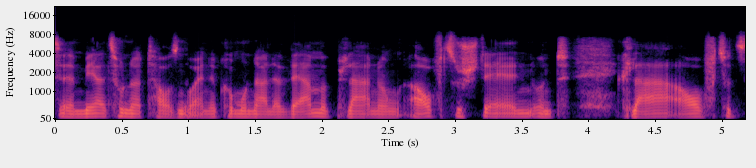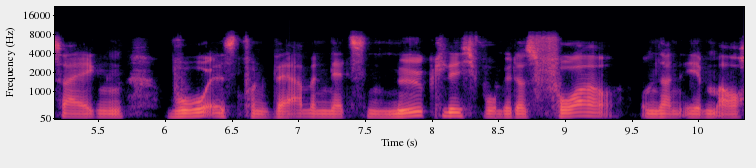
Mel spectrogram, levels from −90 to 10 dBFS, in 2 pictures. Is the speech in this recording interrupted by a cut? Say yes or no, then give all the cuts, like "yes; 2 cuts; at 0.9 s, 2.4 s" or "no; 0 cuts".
yes; 4 cuts; at 1.0 s, 4.2 s, 6.5 s, 8.5 s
